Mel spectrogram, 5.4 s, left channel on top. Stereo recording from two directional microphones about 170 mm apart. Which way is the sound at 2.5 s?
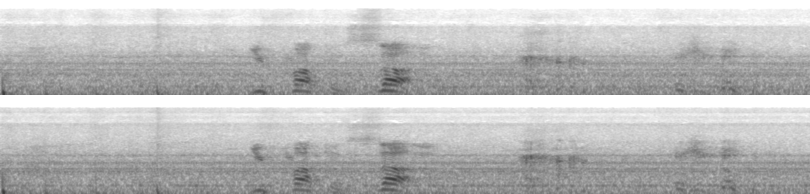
30° left (ahead or behind).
